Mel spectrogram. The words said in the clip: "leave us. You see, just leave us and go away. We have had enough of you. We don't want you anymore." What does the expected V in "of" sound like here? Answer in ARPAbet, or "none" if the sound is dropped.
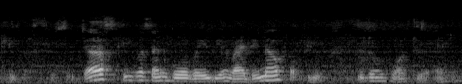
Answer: P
